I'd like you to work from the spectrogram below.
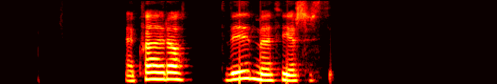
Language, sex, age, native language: Icelandic, female, 70-79, Icelandic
